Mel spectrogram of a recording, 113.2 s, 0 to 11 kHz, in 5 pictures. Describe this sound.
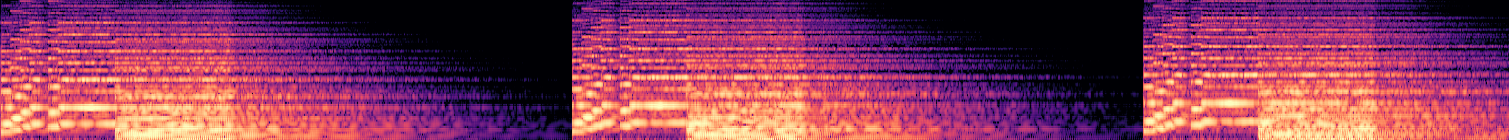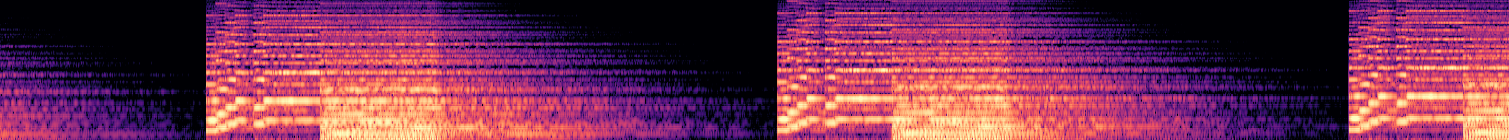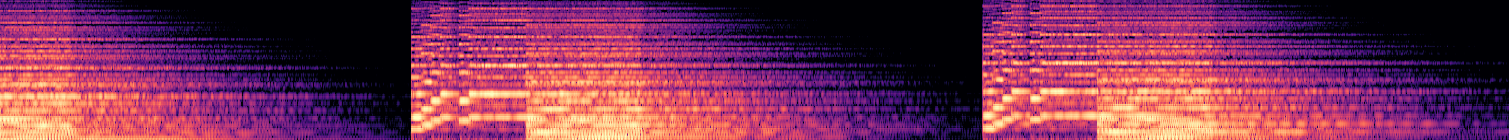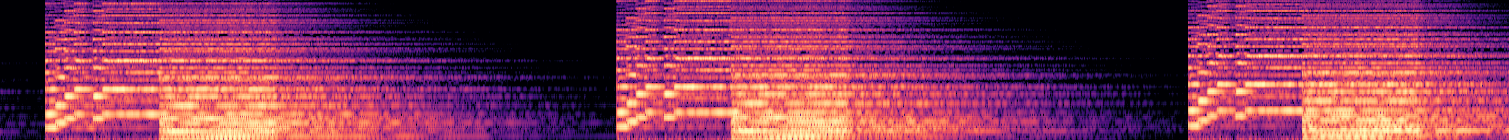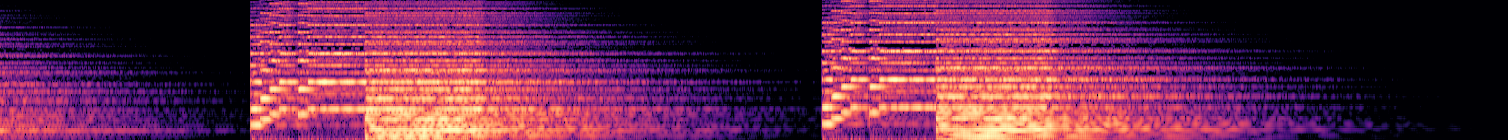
Hockey fanfare 2a
A crowd energizer that is played in down times during hockey, baseball and other sports. Recorded over the semitones in 1 octave. This one is played by a pipe organ.
baseball, crowd, engage, football, hockey, pleaser, socker, sports, teaser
